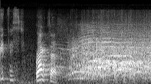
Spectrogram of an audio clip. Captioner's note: audience cheering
